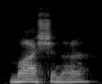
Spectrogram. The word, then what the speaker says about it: машина: Машина, машина, that's the correct stress for car, and машина, машина.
